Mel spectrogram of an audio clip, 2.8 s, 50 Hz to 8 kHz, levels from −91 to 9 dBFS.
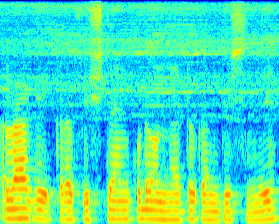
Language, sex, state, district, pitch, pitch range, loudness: Telugu, male, Andhra Pradesh, Sri Satya Sai, 115 Hz, 110-120 Hz, -18 LUFS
